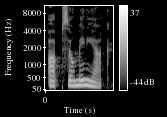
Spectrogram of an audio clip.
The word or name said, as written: opsomaniac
